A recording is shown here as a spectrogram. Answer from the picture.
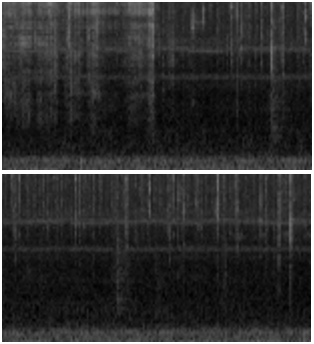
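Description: Paper photograph burning: fire crackling with many scattered sharp ticks over a steady low rumble, with a brighter hiss in the first second or so.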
